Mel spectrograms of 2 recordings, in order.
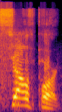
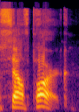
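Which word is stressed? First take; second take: South; Park. First: The stress falls on the word South. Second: The stress falls on the word Park. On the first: The speaker calls it right. "emphasis on South" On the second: The speaker calls it wrong. "Like that sounds weird"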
